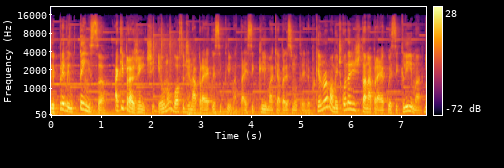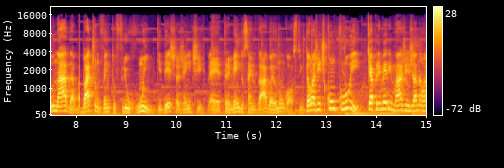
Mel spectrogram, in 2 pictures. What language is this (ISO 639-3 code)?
por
